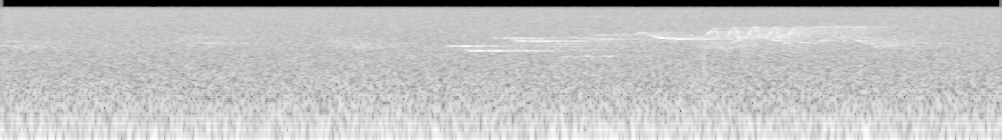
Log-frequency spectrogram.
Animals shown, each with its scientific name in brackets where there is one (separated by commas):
Red-eyed Vireo (Vireo olivaceus), Wood Thrush (Hylocichla mustelina), Veery (Catharus fuscescens), Black-throated Blue Warbler (Setophaga caerulescens)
